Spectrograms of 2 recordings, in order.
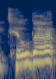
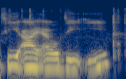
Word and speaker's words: tilde: squiggly line here is called a tilda i think that's spelled t-i-l-d-e but it's called a tilde and what it represents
